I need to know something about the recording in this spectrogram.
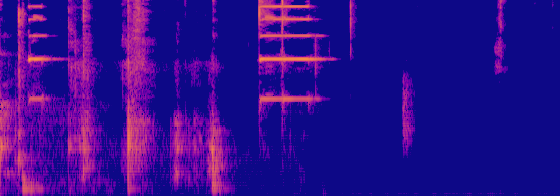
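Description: A digital multimeter beeps: a short beep at the start and a half-second beep about two seconds in, with a few sharp clicks of the meter and probes being handled between them.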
